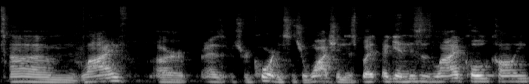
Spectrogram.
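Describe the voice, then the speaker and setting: A man speaks at a moderate pace. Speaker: real estate recruiter. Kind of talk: tutorial. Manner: loud; animated.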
